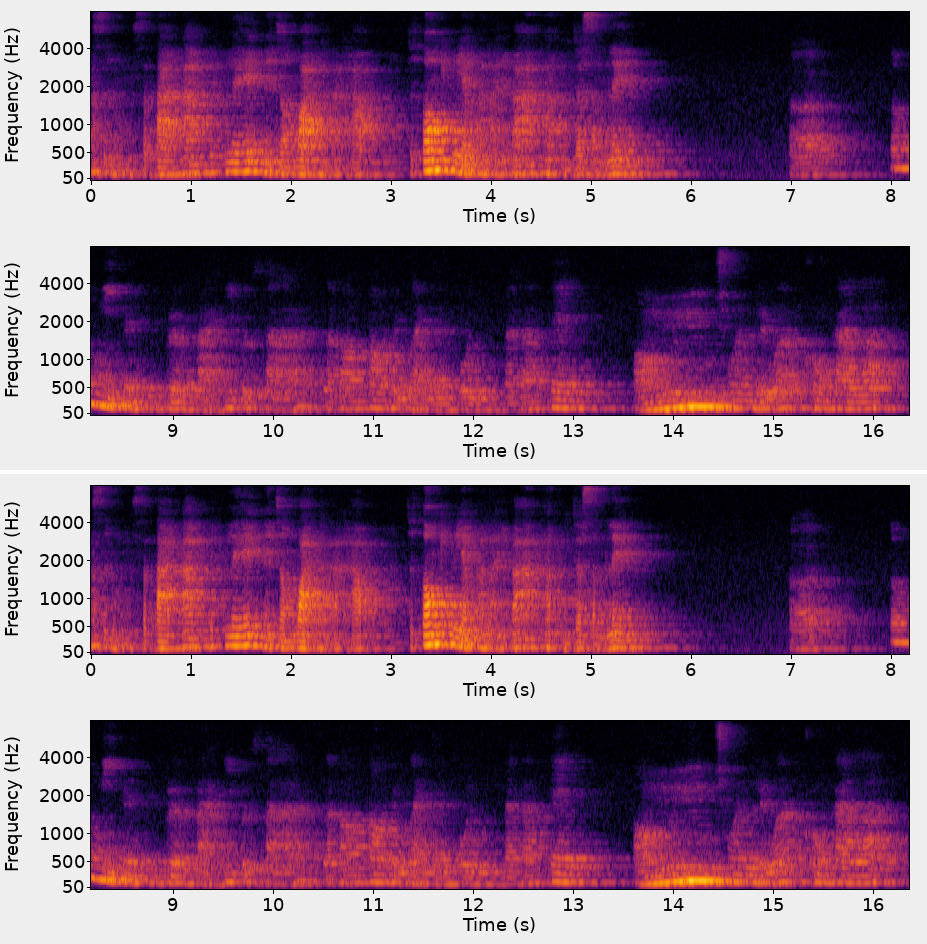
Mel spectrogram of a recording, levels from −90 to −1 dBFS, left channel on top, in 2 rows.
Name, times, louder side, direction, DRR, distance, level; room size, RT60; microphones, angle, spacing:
voice 1, 0.0-2.7 3.3-5.4 13.7-14.4, right 1 dB, 25° right, -2 dB, 0.3 m, -26 dB
voice 2, 8.0-13.1 13.6-16.1, equal, 40° right, -7 dB, 1.3 m, -34 dB
4.3 x 2.2 x 3.9 m, 1.3 s
head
